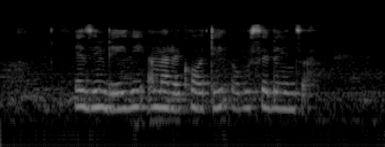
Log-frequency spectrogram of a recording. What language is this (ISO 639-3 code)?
zul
